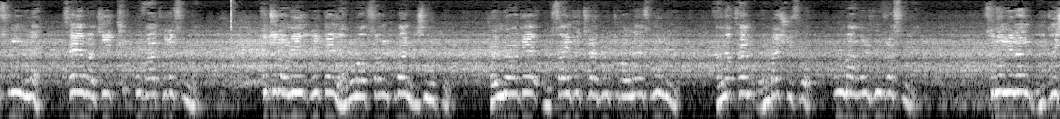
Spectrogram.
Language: Korean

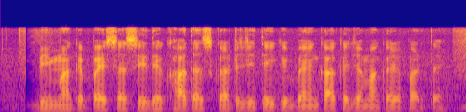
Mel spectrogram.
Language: Magahi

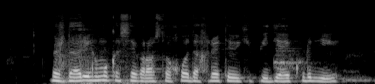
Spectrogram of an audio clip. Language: Central Kurdish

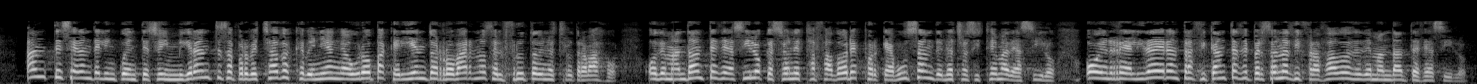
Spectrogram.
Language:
Spanish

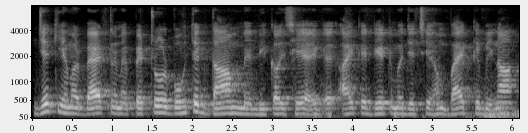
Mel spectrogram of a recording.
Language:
Maithili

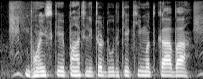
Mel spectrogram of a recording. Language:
Bhojpuri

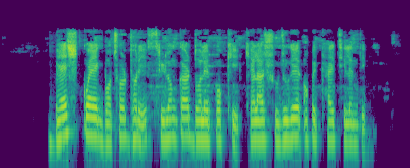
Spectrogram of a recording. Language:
Bangla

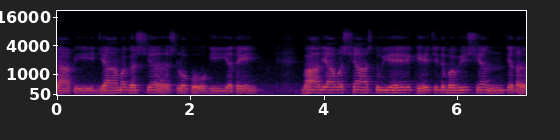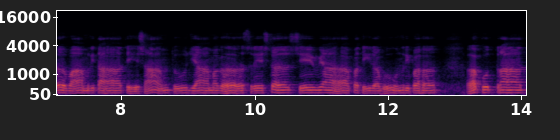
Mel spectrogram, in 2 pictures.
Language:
Hindi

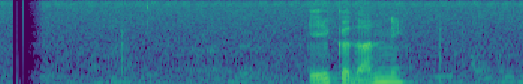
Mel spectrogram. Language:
Sinhala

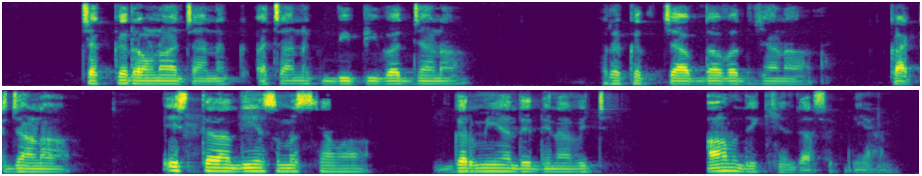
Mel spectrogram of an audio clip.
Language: Punjabi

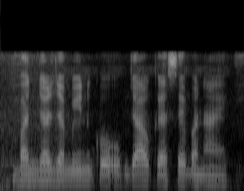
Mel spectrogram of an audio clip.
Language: Magahi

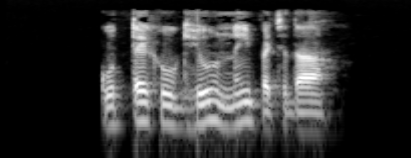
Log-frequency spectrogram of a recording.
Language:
Saraiki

